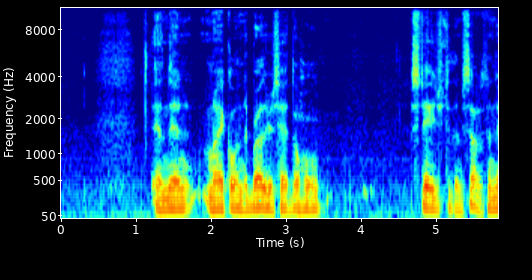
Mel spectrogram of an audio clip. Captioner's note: none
